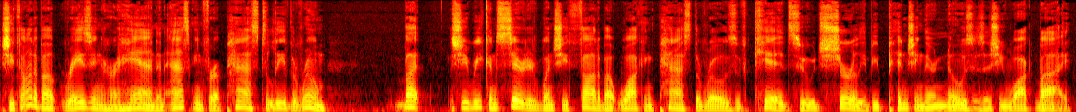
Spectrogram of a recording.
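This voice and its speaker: A man reading a humorous story aloud in an expressive, theatrical way with deliberate phrasing. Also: medium pitch, no echo, clean studio sound.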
